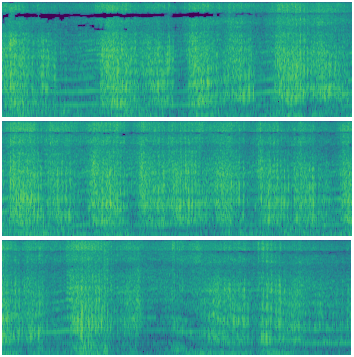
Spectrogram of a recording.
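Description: A model helicopter's rotor whines and roars, its pitch rising and falling as it swoops.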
